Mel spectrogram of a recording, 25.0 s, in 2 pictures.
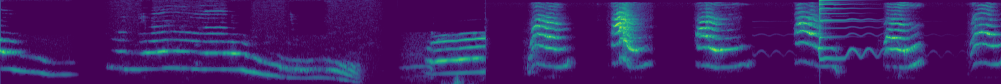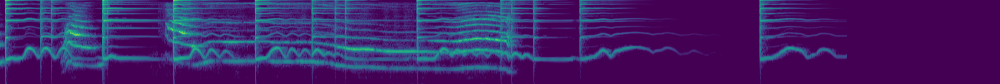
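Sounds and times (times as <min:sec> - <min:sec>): cats meowing: 0:01.4 - 0:04.6, 0:05.2 - 0:08.1, 0:14.6 - 0:19.0
wobbling tone: 0:10.2 - 0:11.3, 0:12.6 - 0:20.6
bell-like dings: 0:10.2 - 0:11.5, 0:12.5 - 0:21.0, 0:22.0 - 0:23.1.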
